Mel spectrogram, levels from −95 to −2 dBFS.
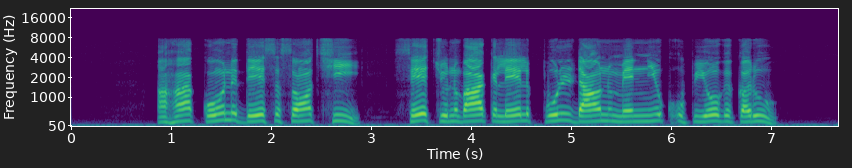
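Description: There are no technical faults to describe in time order; the speech comes through G.722 wideband telephone coding at 64 kbit/s, with nothing above 7.7 kHz.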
